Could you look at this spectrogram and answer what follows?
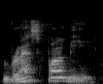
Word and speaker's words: blasphemy: 그런데 이것의 명사형은 맨 마지막 e를 y로 바꾸면 되는데 이것의 발음은 blasphemy 이렇게 발음해요.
